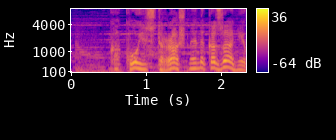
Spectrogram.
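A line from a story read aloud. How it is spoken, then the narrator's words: Exclamation. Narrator (Russian): воскликнул Маркоу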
